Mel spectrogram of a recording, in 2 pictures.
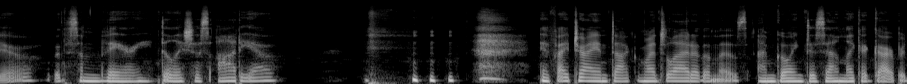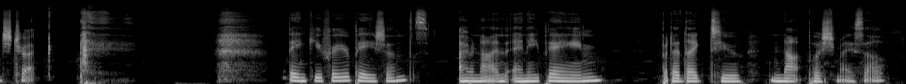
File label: Losing my voice apology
